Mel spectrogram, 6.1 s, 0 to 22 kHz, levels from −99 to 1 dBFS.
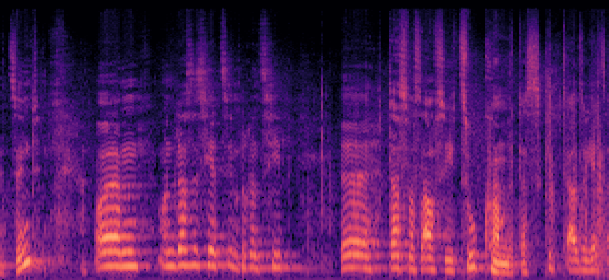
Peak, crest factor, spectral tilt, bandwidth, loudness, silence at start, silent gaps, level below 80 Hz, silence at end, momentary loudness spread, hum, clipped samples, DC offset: -6 dBFS; 20 dB; -6 dB/octave; 17.5 kHz; -26 LUFS; 0 s; none; -64 dBFS; 0 s; 14 LU; none; under 0.1%; under 0.1%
